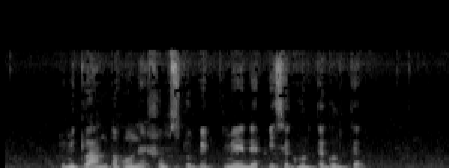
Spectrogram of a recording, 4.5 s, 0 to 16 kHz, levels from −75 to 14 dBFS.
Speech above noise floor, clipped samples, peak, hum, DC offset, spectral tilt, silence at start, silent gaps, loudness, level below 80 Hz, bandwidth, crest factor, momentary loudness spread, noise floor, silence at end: 30 dB; under 0.1%; -8 dBFS; none; under 0.1%; -4.5 dB/octave; 0.6 s; none; -27 LUFS; -58 dBFS; 11.5 kHz; 20 dB; 8 LU; -56 dBFS; 0.85 s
